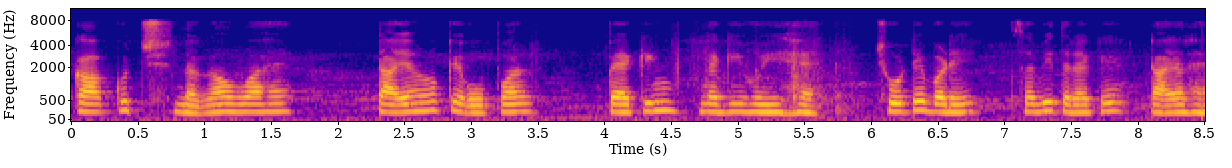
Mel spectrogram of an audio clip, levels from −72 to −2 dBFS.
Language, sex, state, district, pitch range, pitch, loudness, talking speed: Hindi, female, Maharashtra, Washim, 190-210 Hz, 195 Hz, -17 LUFS, 135 wpm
